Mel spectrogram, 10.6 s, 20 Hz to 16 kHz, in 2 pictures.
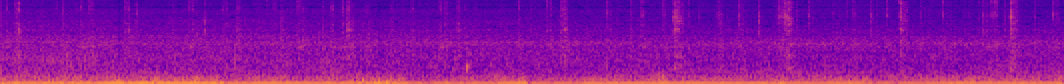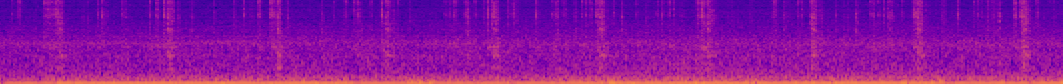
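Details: BMW 440 driving with light rhythmic clicking, about four a second, over heavy road rumble; strange noise began after brake pads were replaced.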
